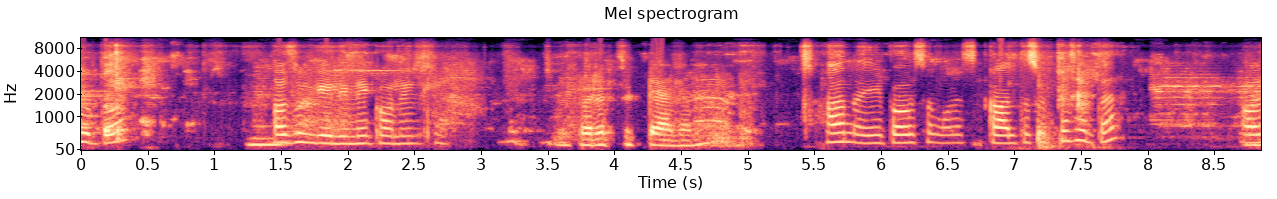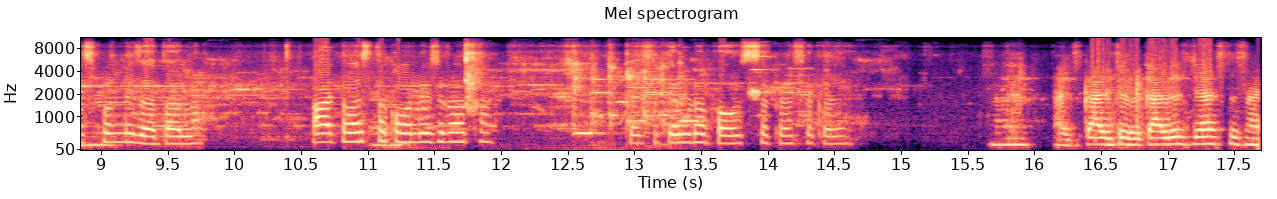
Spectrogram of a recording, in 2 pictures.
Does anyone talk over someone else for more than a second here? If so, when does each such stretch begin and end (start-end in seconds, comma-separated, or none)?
none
